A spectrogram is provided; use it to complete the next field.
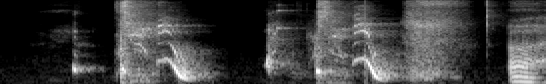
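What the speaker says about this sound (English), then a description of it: "I think I'm going to sneeze" Several sneezes in a row, loud and close, each with a sharp inhaled lead-in and an explosive burst, with no talking.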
